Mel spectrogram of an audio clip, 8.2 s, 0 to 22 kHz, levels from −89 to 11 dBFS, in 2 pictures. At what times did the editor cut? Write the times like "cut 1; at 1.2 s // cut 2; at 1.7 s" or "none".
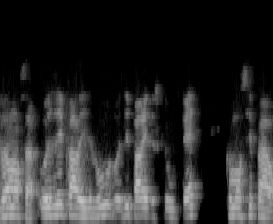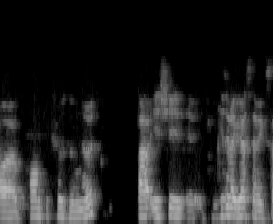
cut 1; at 3.3 s

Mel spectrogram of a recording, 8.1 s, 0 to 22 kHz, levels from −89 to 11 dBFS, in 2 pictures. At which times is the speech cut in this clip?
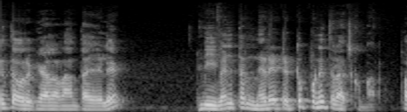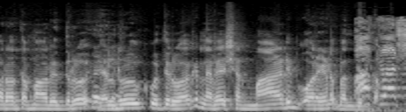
none

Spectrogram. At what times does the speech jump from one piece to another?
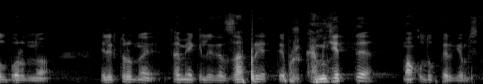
none

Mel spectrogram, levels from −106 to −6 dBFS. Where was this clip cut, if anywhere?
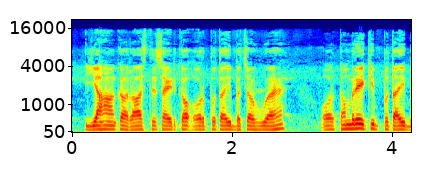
none

